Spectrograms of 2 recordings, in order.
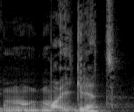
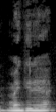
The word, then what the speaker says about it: Megret: Unnskyld, eh, så er ikke det Uttales det May-Gret? – Nei, det, er et fransk navn. Megret. Grete Megret.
